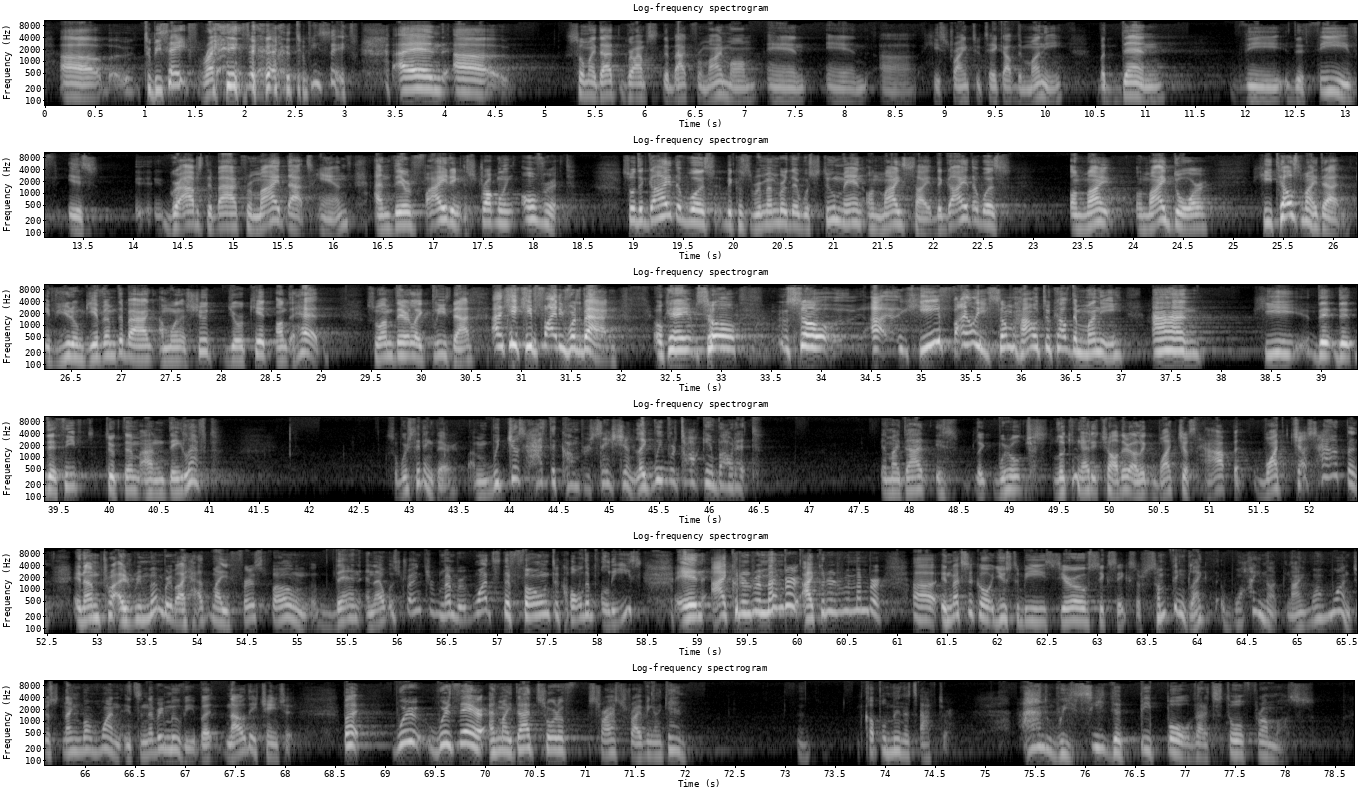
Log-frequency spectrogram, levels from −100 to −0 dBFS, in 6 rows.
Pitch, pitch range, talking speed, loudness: 190 Hz, 155-240 Hz, 185 wpm, -29 LUFS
